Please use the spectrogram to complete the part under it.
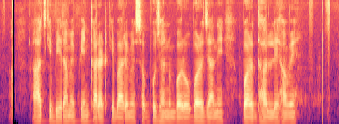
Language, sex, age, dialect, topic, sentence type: Chhattisgarhi, male, 25-30, Eastern, banking, statement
